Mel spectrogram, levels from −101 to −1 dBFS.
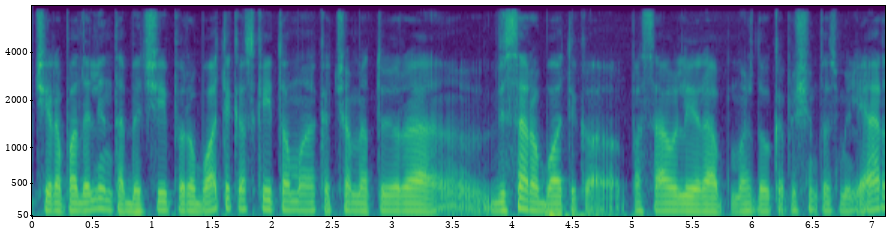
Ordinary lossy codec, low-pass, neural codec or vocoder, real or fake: MP3, 64 kbps; 7.2 kHz; none; real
